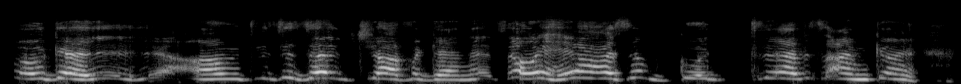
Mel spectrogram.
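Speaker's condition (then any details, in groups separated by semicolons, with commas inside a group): Speech and mobility impairment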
